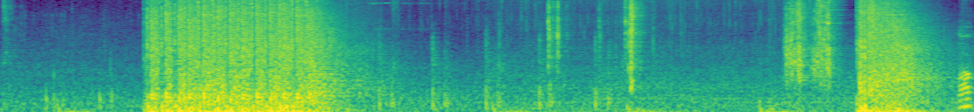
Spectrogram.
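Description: Automatic gunfire from a weapon in the video game Black Mesa: a loud sustained burst of rapid shots, then quieter scattered pops and a second heavy burst near the end.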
